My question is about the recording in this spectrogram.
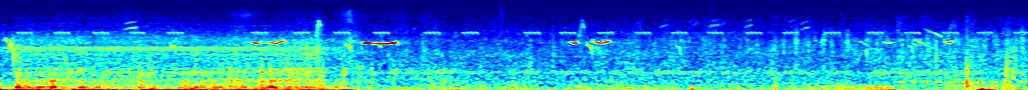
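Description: African bush elephant giving a deep, low rumble that stops about two and a half seconds in. Small birds chirp now and then over a steady pulsing insect trill.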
